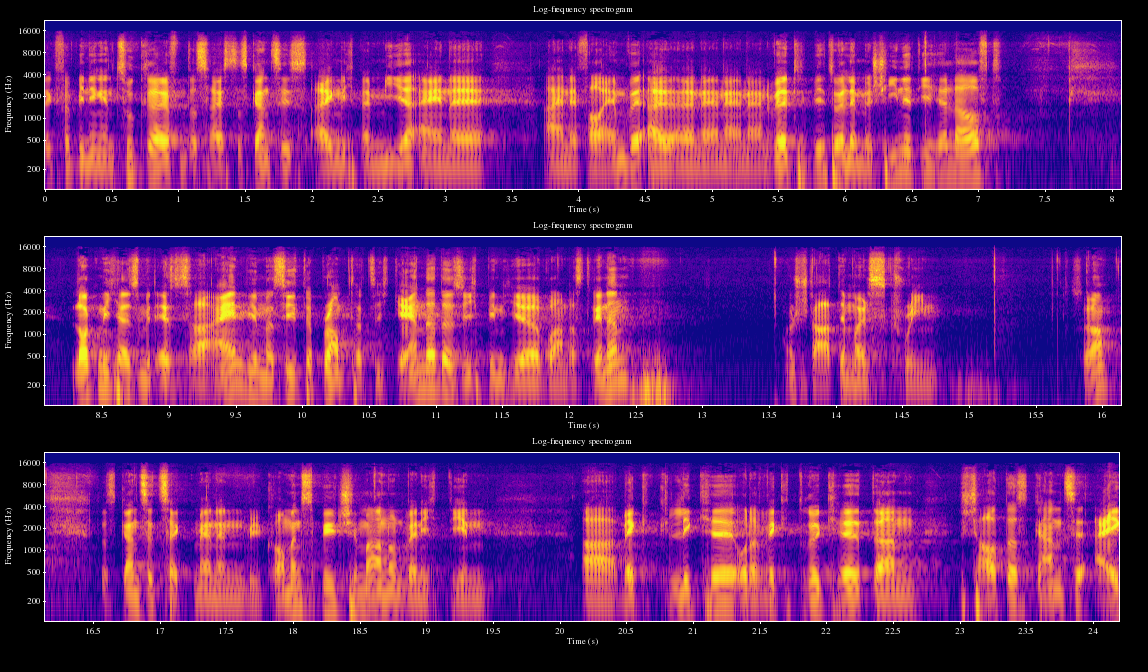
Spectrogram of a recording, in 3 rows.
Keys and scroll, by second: 1.2-2.8 typing, 2.8 Up, 6.8 Return, 13.6-15.2 typing, 15.2 Return, 18.7 Return.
